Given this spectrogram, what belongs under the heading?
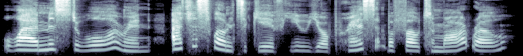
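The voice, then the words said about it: Thick put-on Southern belle accent. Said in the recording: “with a thick Southern girl accent ... my attempt to sound like a Southern belle”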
